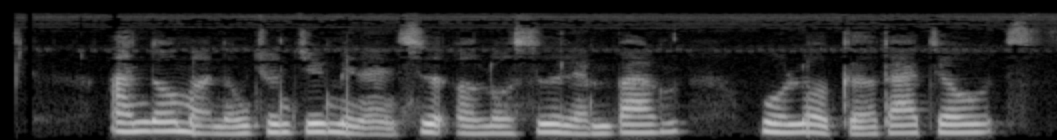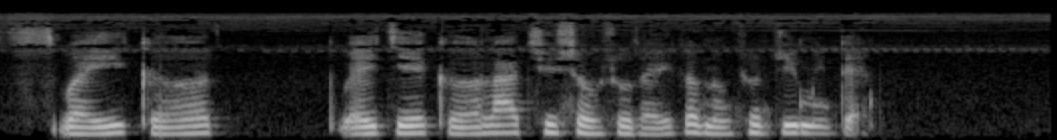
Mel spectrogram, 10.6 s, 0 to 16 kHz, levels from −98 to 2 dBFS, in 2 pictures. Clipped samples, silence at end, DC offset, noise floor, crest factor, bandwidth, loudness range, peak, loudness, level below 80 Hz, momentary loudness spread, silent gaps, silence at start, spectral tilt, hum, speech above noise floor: under 0.1%; 1 s; under 0.1%; -64 dBFS; 18 dB; 11.5 kHz; 4 LU; -12 dBFS; -30 LUFS; -82 dBFS; 10 LU; none; 0.05 s; -6 dB/octave; none; 35 dB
